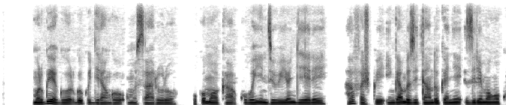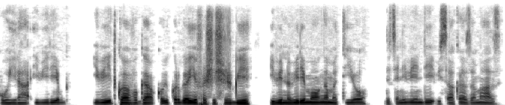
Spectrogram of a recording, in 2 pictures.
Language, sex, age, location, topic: Kinyarwanda, male, 25-35, Nyagatare, agriculture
